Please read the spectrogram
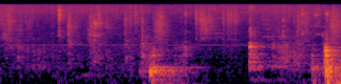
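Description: Clicks and knocks of instruments being handled between tunes as a saxophone is swapped, with a short pitched sound about two seconds in and another after three seconds.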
